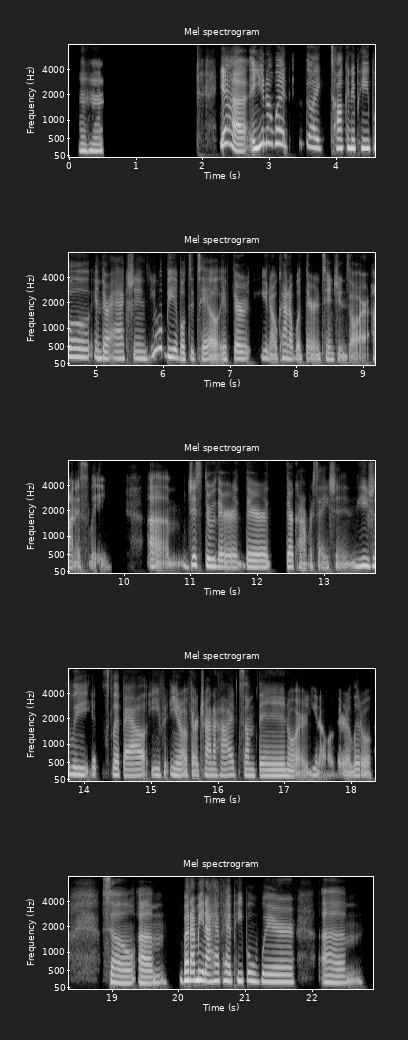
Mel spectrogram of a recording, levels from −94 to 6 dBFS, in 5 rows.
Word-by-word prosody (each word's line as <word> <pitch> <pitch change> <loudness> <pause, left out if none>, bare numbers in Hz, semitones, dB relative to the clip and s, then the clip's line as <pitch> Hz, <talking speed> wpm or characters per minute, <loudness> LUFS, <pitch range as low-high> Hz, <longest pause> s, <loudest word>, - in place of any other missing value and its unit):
Mhm. 180 -1 +1 1.8
Yeah, 295 - +5
and 235 +3 +8
you 330 +7 +7
know 380 -1 -1
what? 360 -4 +1 0.3
Like, 260 -5 0
talking 245 0 +4
to 245 - +7
people 230 -3 +3
and 195 -3 0
their 185 -1 +1
actions, 185 0 -3
you 355 +9 0
will 470 - 0
be 230 - +2
able 175 -5 0
to 180 - -5
tell 160 - -1
if 165 - -5
they're 180 -1 0 0.2
you 205 -4 -4
know, - - -4
kinda 195 -4 -2
what - - -6
their - - -4
intentions 185 +9 -5
are, - - -5
honestly, - - -6 0.6
um, 255 0 -3
just 220 +4 +1
through 195 -2 +4
their 165 -2 0
their 170 -6 0 0.3
their 175 -1 +2
conversation. 240 +5 -7
Usually, 190 -2 +1
it'd 185 - -5 0.2
slip 175 -2 -2
out, 160 0 -1
ev 170 -1 -4
you 180 -4 -1
know, 160 - 0
if - - -6
they're - - -3
trying 170 -2 -2
to 160 - -3
hide 170 +2 -5
something 155 -1 0
or, 140 -1 -3
you 85 +1 -6
know, - - -11
they're - - -7
a - - -4
little 80 -2 -4 0.5
so, 175 -3 +2
um 180 +3 +1 0.2
but, 240 0 +8
I 235 - +8
mean, 240 -1 +9
I 210 - +5
have 225 +1 +1
had 225 -2 +4
people 220 -1 +2
where, 195 -1 +2 0.4
um, 190 +4 -2
190 Hz, 175 wpm, -22 LUFS, 170-225 Hz, 1.8 s, mean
